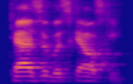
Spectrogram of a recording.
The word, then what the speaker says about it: Kosciuszko: And I'm Cassie Rolone for Kazawiskowski. Nailed it. Cassie Rowland for Wayne Township Board. She also gave which is in Kazawiskowski. Yeah. She gave me a compliment. Yes, perfect pronunciation for Kosciuszko. Kosciuszko.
